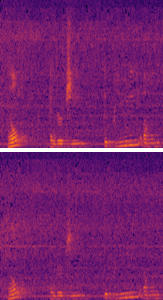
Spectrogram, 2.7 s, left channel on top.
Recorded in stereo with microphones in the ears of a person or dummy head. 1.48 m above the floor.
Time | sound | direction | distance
0.1 | a woman speaking | 55° left (ahead or behind) | 1.5 m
